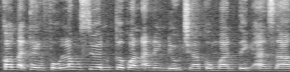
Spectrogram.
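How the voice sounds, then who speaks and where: Her pitch high and swinging very widely, a woman speaks in a dark, mellow tone. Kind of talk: news reading. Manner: formal.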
